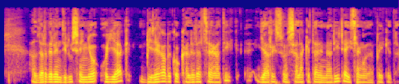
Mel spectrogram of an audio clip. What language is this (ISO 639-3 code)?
eus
